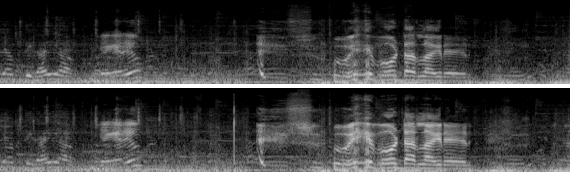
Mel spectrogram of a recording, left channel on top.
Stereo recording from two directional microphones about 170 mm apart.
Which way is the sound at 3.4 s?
Centre (ahead or behind).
